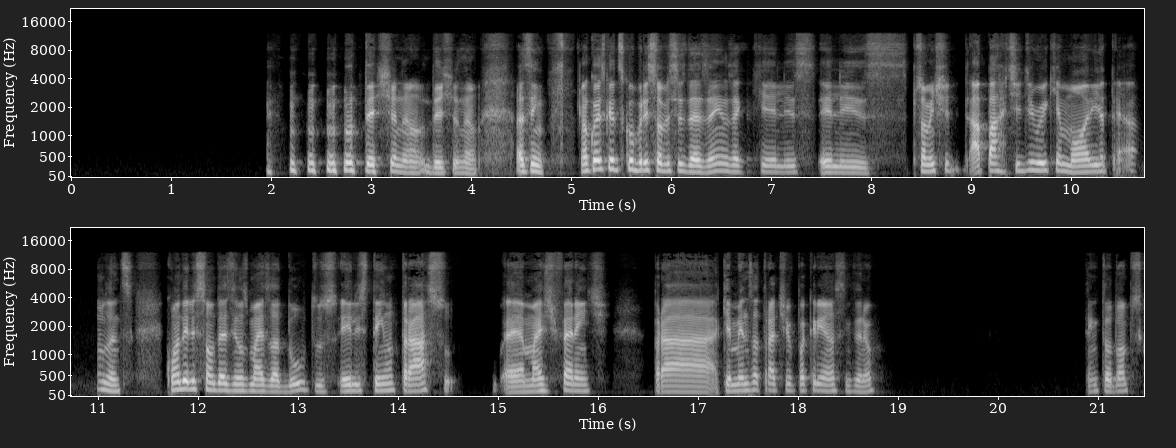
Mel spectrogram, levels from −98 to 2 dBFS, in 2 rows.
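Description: From 10.25 to 10.53 s the speech turns choppy and robotic. This is repeated packet loss: several short holes, none longer than about 20 ms, are each bridged by repeating the preceding sound. On a spectrogram, smeared, stuttering harmonic fragments interrupt the normal formant patterns.

From 10.61 to 11.01 s a long network dropout is the likely cause of a 0.4 s gap. The last sound is stretched into a fading buzz for roughly 0.3 s, then about 80 ms of silence follows. The waveform shows a decaying envelope collapsing to flat before speech resumes with that stretch missing.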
